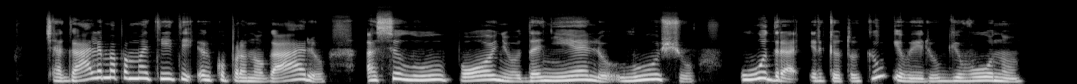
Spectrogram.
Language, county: Lithuanian, Panevėžys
